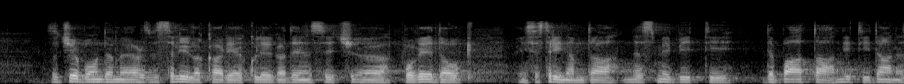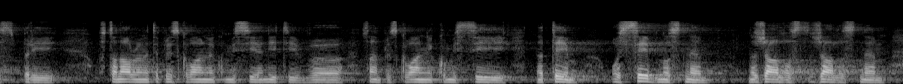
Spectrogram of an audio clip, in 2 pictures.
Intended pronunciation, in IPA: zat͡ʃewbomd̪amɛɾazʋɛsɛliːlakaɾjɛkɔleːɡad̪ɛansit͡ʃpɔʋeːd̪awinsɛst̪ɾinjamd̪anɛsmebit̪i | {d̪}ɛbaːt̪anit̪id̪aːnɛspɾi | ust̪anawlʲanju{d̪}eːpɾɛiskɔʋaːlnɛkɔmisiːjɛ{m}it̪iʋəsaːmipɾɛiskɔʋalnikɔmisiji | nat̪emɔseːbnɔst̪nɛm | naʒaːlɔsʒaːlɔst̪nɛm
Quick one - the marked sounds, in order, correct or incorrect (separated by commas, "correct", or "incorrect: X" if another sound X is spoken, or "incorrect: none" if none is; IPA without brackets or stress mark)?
correct, incorrect: t̪, incorrect: n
